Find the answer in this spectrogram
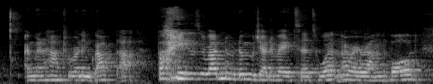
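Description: Female speech with audible room echo and ordinary pitch variation. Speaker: book vlogger. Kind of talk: casual vlog chat. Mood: cheerful, chatty. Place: home room. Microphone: phone near.

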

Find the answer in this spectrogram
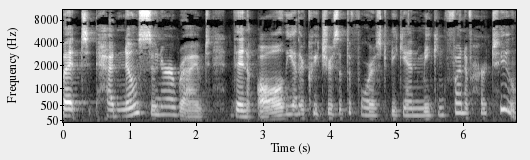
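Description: The text is read aloud. The delivery sounds natural.

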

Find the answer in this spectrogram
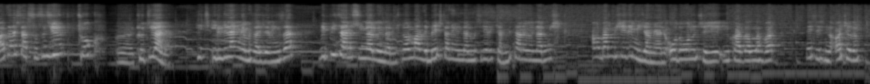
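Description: Someone talks at a very fast pace, with audible room echo and clear music in the background. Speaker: product reviewer. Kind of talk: casual unboxing vlog chat. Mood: mildly disappointed. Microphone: phone near.

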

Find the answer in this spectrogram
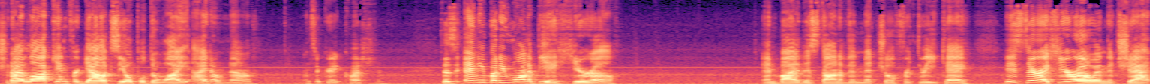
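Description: A man speaks in a raised, projected voice that is high-pitched with a bright, sharp tone and lively intonation. At a moderate pace, he leaves long, frequent pauses, and his loudness swings widely. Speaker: video game streamer. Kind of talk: live gaming stream commentary. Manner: animated. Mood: playful, mock-theatrical. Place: home room.

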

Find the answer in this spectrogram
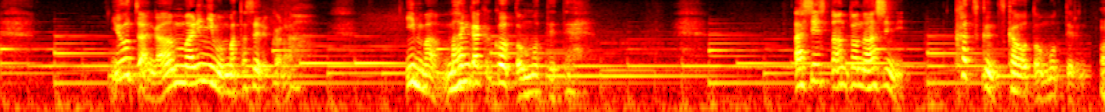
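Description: With clear music in the background, a woman talks at a fairly slow pace, her loudness swinging widely. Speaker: actress in a drama scene. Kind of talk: scripted dramatic dialogue, emotional confession. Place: home room.

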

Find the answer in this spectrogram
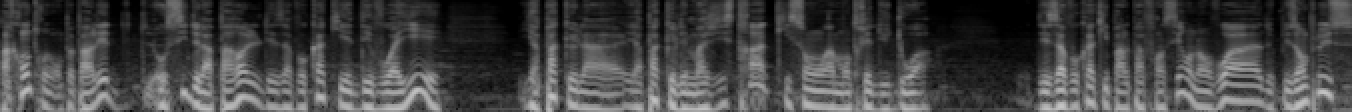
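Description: At a fairly slow pace, a man with a normal speaking voice talks in a fairly low pitch. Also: ordinary pitch variation. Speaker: TV magazine host. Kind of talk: interview. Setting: studio.

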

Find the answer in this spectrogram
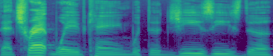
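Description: Against a quiet background, a man with an American accent talks at medium pitch with fairly even intonation. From Buffalo, New York; New York. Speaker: rapper and actor; actor. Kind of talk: casual interview chat. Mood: candid, reflective. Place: studio. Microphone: studio mic.

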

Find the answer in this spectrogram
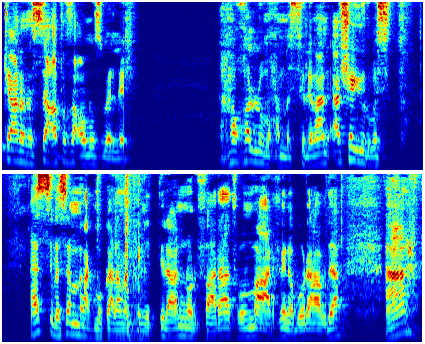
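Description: A man speaks with a Sudanese accent. His tone is animated. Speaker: online activist. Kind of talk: live stream monologue. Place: home room. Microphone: phone near.

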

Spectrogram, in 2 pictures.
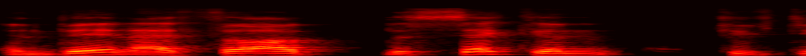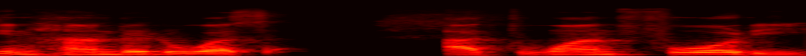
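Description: A man's dark, mellow tone carries ordinary pitch variation over a quiet background. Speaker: guest. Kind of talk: interview answer. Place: home room. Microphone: video call.

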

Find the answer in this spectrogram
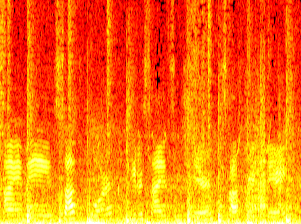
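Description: Loud music plays in the background as a woman talks at a very fast pace. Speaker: college student. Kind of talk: testimonial interview answer. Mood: cheerful, enthusiastic. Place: street.

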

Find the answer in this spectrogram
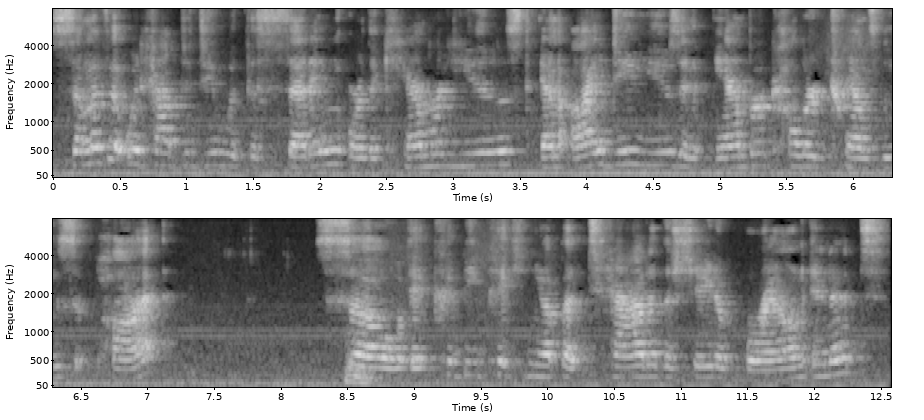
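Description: In a room with audible echo and light background noise, a woman speaks at a fairly slow pace. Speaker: paranormal researcher. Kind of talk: interview answer. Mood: calm, reflective. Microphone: video call.

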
